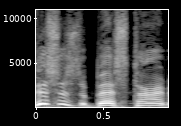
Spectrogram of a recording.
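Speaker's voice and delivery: excited voice, breaking and cracking. Speaker telling the gathered group how good it is to be together, voice cracking with excitement. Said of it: "I'm so excited my voice just cracked".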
